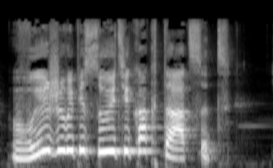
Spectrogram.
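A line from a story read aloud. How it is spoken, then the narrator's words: Laughing. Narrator (Russian): засмеявшись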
